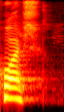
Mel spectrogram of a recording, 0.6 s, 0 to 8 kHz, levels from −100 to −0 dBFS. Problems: continuous background conversations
